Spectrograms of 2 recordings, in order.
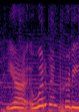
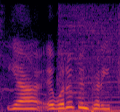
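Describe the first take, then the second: First: It is said in a put-on female character voice. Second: It is said in the speaker's own natural voice. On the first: The speaker calls it right. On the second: The speaker calls it wrong.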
